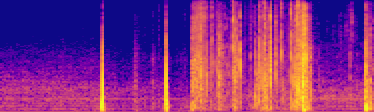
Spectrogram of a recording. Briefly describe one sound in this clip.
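Fingers knock and rub against a phone's microphone.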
